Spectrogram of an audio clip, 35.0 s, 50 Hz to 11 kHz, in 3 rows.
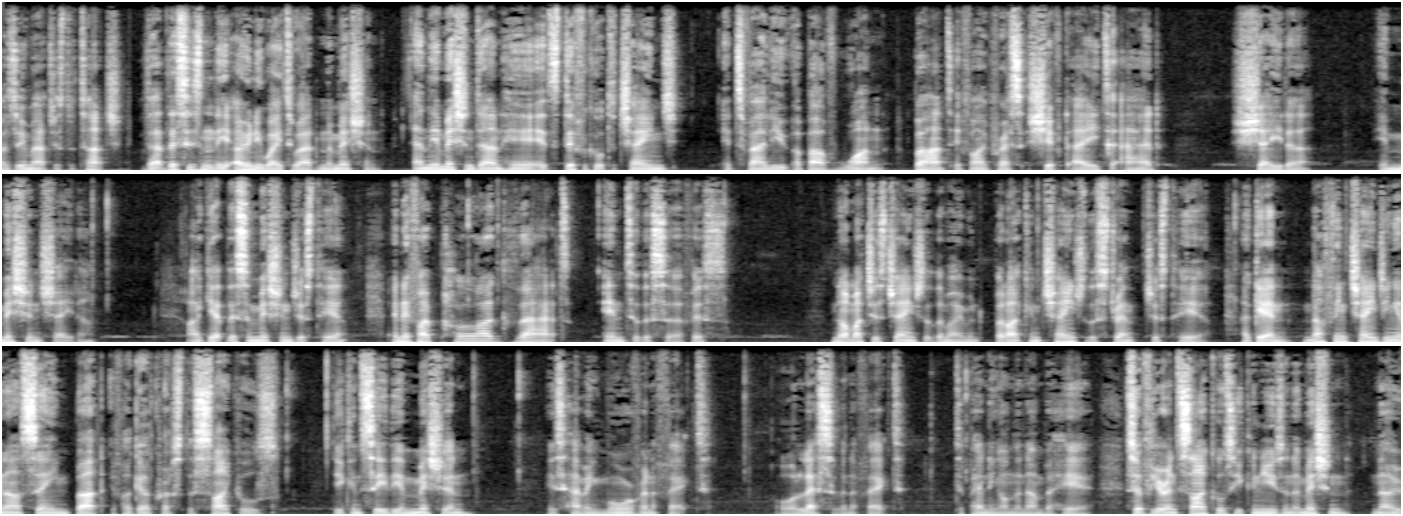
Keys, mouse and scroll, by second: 9.0 shift+a, 12.9-15.4 drag, 15.7 click, 20.2-34.9 drag.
